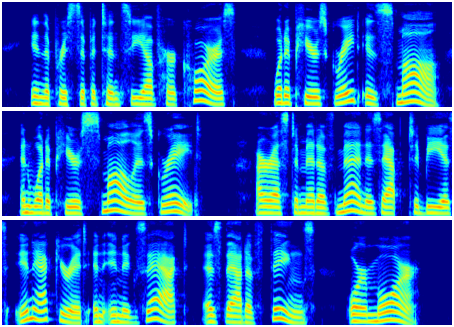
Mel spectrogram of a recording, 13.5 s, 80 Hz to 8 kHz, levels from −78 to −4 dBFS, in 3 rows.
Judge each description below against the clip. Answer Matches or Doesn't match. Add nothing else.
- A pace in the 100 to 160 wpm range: Matches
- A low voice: Doesn't match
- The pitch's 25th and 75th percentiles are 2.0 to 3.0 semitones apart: Doesn't match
